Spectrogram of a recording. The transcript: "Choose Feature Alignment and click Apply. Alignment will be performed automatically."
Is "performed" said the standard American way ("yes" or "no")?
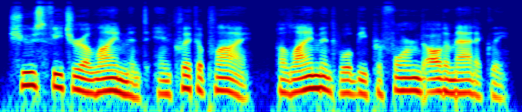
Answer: yes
